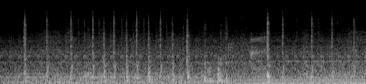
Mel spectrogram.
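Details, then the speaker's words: 1994 Ford F Super Duty IDI, sat at least a year: uneven idle with irregular ticks about four a second and lumpy low drone, runs badly and smokes from exhaust; rough idle, cause unconfirmed. "Yeah, she doesn't want to come out of gear, out of park, I mean. Yeah, it runs pretty bad. It runs pretty bad."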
